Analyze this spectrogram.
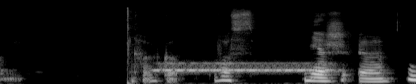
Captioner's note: phone ringing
